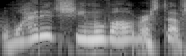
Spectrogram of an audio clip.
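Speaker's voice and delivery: high-pitched indignant complaint; retold freak-out. Husband griping about the moved beach stuff, retold freak-out. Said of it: "this made me freak out".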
